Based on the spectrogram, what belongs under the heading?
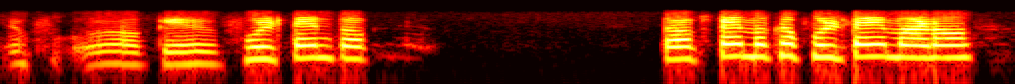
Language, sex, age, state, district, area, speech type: Malayalam, female, 30-45, Kerala, Kollam, rural, conversation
